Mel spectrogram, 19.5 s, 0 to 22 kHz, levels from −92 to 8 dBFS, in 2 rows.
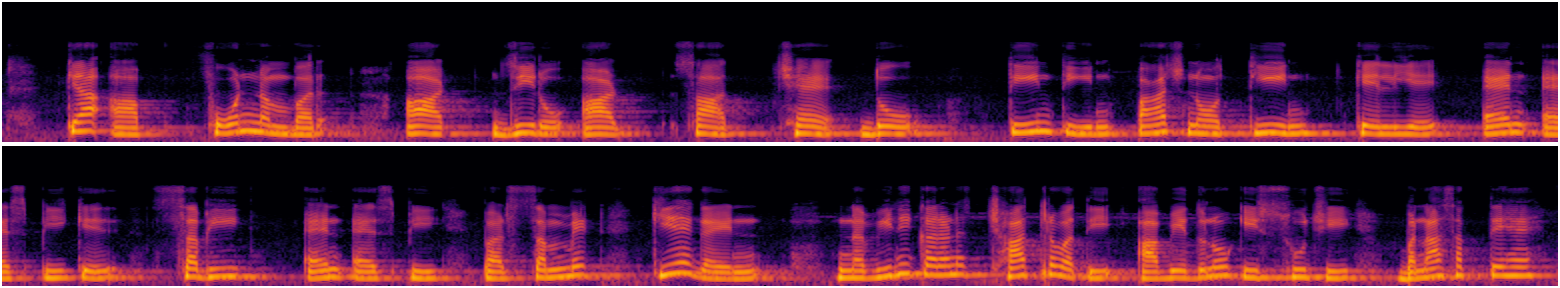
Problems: constant background noise, background conversations at intervals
